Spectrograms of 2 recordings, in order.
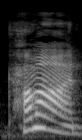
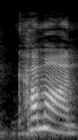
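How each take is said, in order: First: Louder, impatient and bossy. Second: Take charge voice. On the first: Shown as a demonstration. Teacher reading Paul's line to the class, impatient and bossy. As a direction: hurry the kid along impatiently. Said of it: "making my voice sound a little impatient and bossy". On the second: Acted. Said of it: "in his take charge voice".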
